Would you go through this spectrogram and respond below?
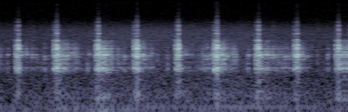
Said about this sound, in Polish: Może wraz z pierwszym krzykiem, gdy pierwszy oddech odnajduje swoją sekundę, jedną z miliardów sekund wystukiwanych przez zegar Newtona.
